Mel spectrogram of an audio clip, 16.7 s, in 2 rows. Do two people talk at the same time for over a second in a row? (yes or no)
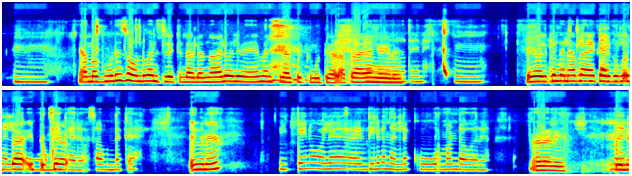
yes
